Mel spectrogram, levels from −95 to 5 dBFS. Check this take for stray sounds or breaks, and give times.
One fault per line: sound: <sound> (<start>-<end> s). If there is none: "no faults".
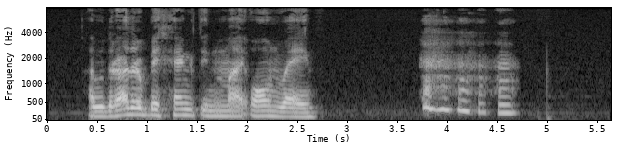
sound: laugh (3.7-4.8 s)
